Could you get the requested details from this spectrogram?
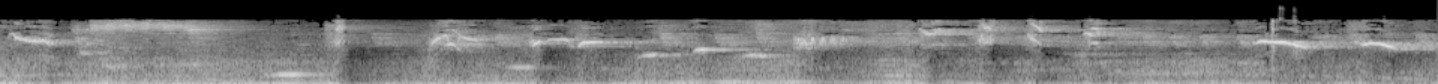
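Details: Greater green leafbird master song for training, a lively mix of whistled slurs, chattering bursts and clear rising-falling notes, with a faint low hum behind.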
